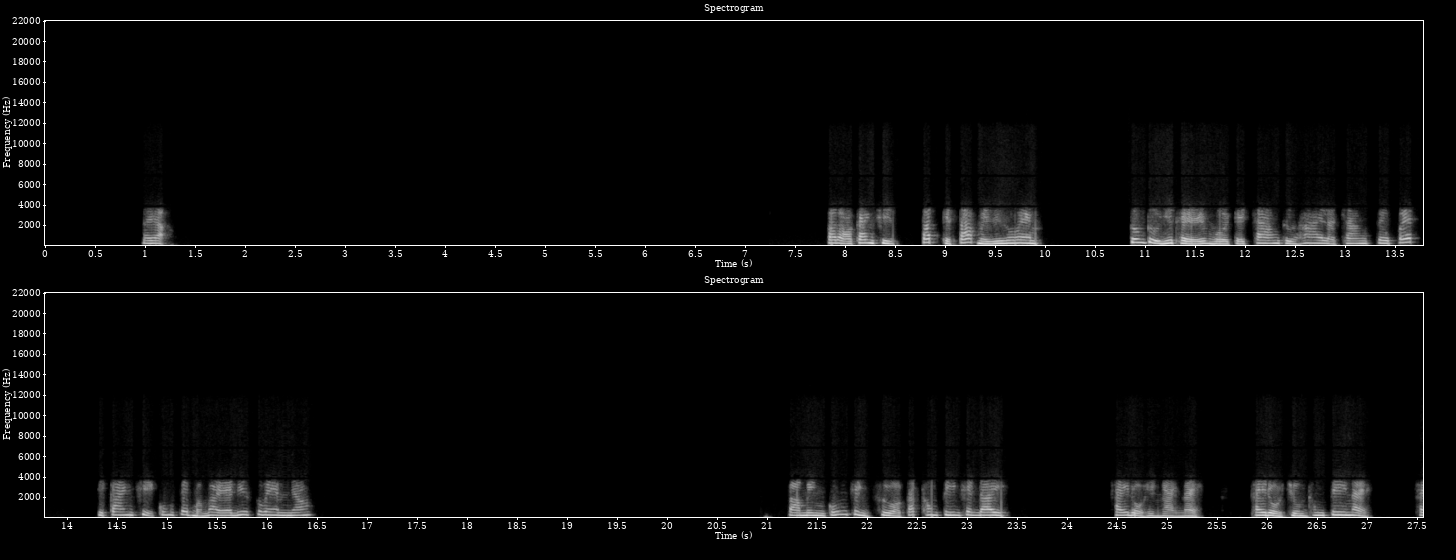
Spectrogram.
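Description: A young woman speaks calmly through a microphone, explaining in short bursts with pauses.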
